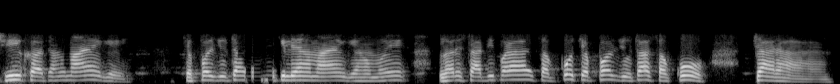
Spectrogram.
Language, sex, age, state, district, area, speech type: Hindi, female, 60+, Uttar Pradesh, Chandauli, rural, conversation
